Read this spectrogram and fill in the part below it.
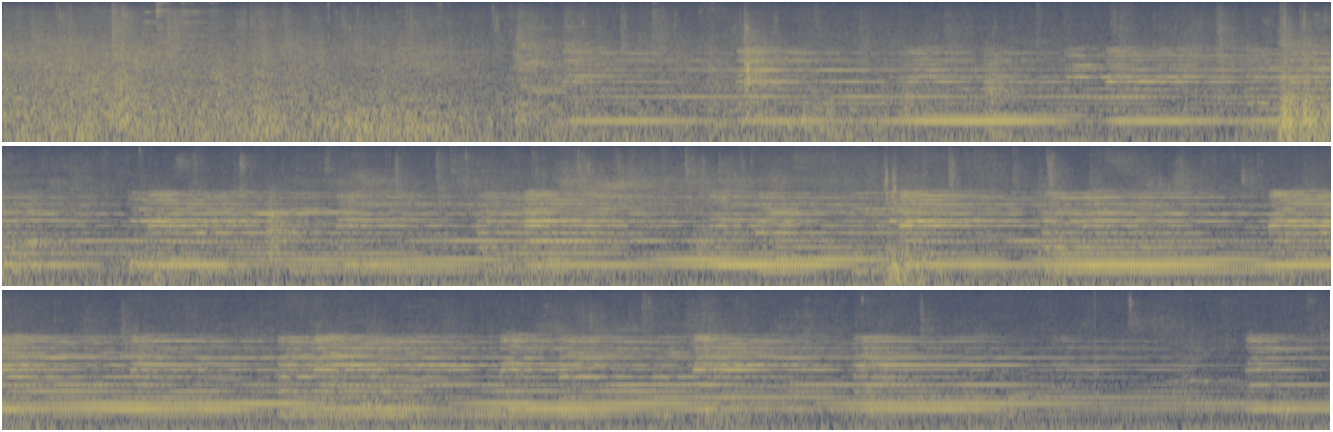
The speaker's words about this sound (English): Please stand, and the bells will call us to worship.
